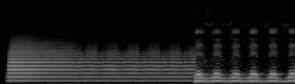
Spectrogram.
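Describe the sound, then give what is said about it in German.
A keyboard's synthesized brass voice, like its saxophone or trumpet sounds, with the key held down long: a buzzy tone held steadily for about two seconds, then brightening and taking on a clear wavering vibrato until it cuts off. No one talks over it. “Also gerade bei den Saxophonen oder bei den, ähm, bei den äh, Trompeten ist es immer so, wenn man den länger gedrückt hält.”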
